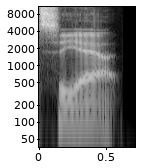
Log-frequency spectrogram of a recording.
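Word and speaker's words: cout: be executed line five cap pronounced see out is an object used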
